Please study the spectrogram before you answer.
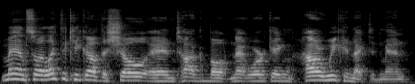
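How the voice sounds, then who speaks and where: A man's voice: fairly high pitch, lively intonation, brisk, a bit bright. A man hosting an interview podcast, talking in a friendly, conversational way and calling his guest "man" a lot. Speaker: podcast host, historian. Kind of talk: casual interview chat.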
